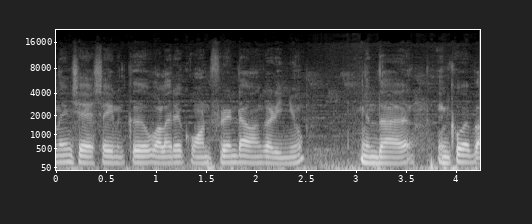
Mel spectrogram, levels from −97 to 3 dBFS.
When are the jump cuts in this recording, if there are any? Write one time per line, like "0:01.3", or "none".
none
